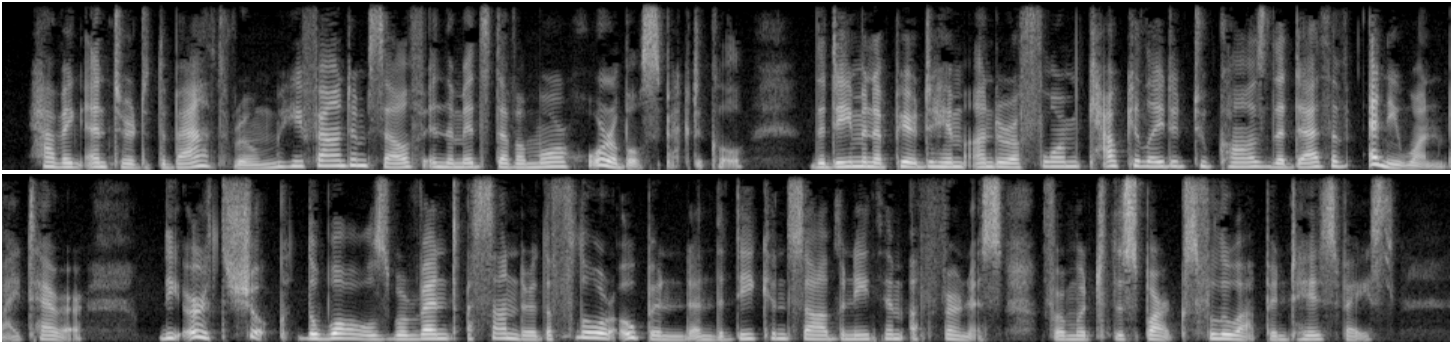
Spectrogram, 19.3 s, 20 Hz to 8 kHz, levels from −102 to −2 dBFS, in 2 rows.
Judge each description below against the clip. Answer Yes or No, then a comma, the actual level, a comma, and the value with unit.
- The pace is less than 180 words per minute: No, average, 195 wpm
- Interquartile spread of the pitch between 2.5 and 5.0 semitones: Yes, average, 3.1 semitones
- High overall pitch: Yes, high, 200 Hz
